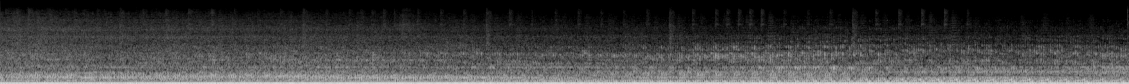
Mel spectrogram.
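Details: 2019 Dodge Challenger V8 with newly installed Corsa axle-back exhaust: deep, heavy, even and steady rumble, louder aftermarket exhaust note; normal healthy running.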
